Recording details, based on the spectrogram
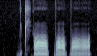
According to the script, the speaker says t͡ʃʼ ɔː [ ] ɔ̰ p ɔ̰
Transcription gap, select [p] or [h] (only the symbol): p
